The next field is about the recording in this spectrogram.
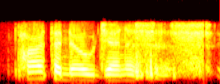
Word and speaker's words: parthenogenesis: Just to learn how to pronounce it, took me a while. Parthenogenesis. It comes from Parthenogenesis. – Parthenon. – Okay. That Parthenon, yes. – Right, like the Parthenon in Greek.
